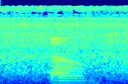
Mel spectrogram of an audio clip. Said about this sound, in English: Here comes the rain again.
